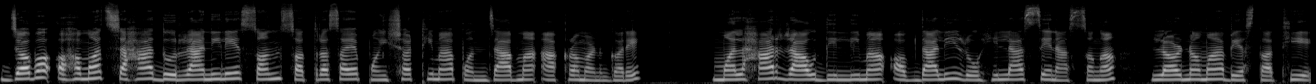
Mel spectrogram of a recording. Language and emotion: Nepali, neutral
